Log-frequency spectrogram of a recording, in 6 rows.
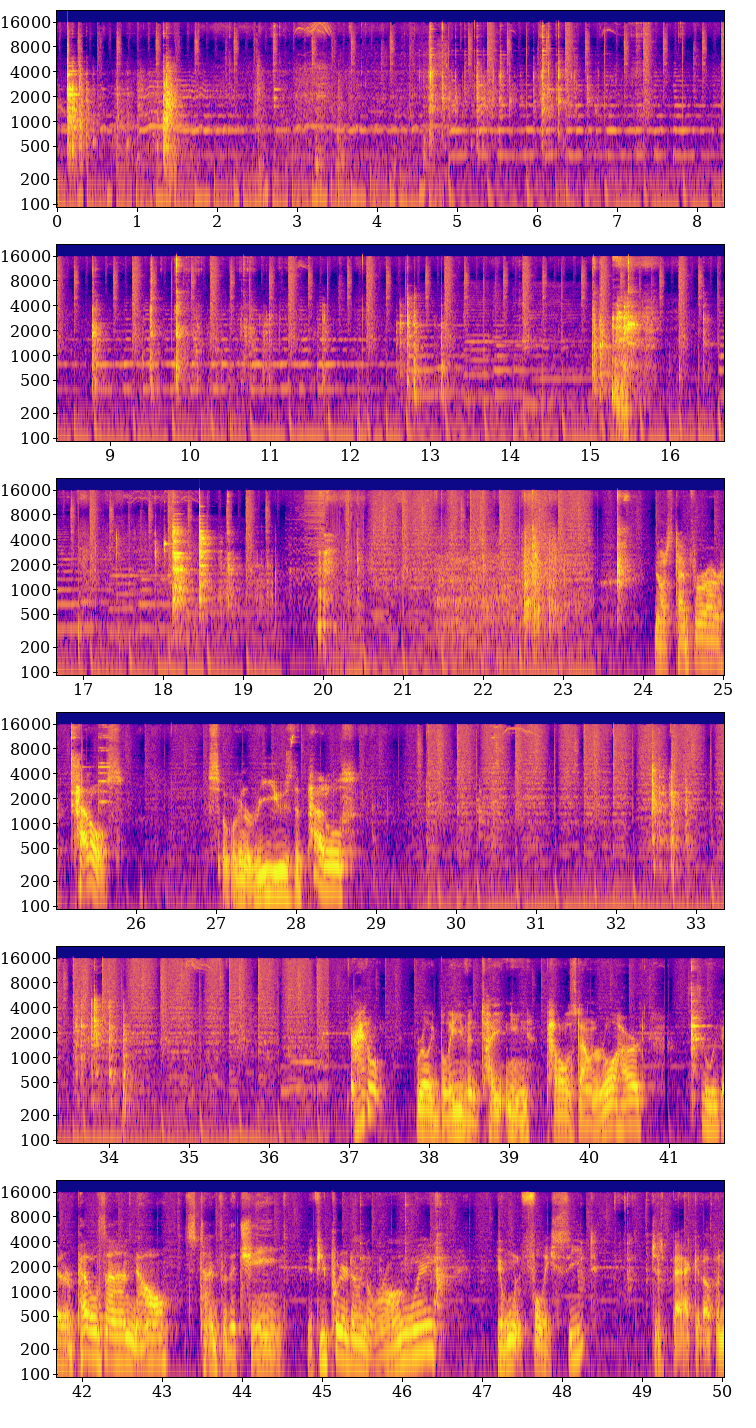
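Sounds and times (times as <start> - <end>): background music with held notes: 0.0 - 50.0.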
